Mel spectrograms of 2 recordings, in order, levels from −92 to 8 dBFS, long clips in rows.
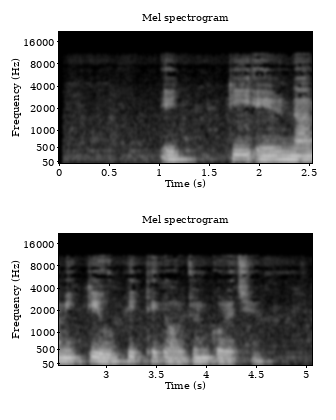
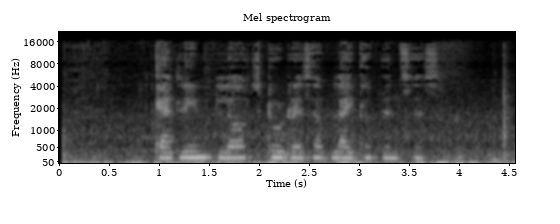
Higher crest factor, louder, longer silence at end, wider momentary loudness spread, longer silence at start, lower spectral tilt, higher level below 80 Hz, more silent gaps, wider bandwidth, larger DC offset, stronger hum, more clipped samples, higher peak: about the same, 16 dB vs 14 dB; first, -23 LUFS vs -30 LUFS; first, 0.5 s vs 0 s; second, 13 LU vs 21 LU; first, 1 s vs 0.05 s; about the same, -6.5 dB/octave vs -6 dB/octave; second, -58 dBFS vs -44 dBFS; neither; second, 11.5 kHz vs 16.5 kHz; neither; neither; neither; first, -6 dBFS vs -14 dBFS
